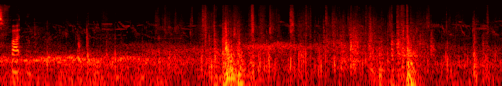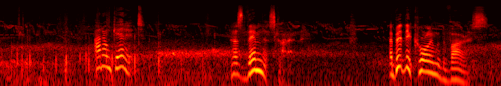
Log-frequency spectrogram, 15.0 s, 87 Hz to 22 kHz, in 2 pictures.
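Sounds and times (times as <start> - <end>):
footsteps running on gravel: 2.3 - 9.7.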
